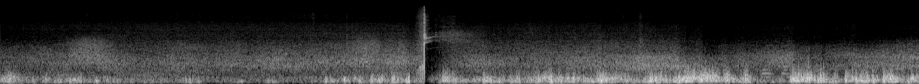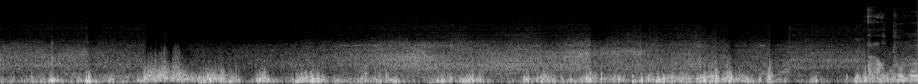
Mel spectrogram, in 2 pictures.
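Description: Gusty wind buffets the microphone in rough, rumbling waves on a golf course for the whole stretch, with a sharp knock near the start.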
